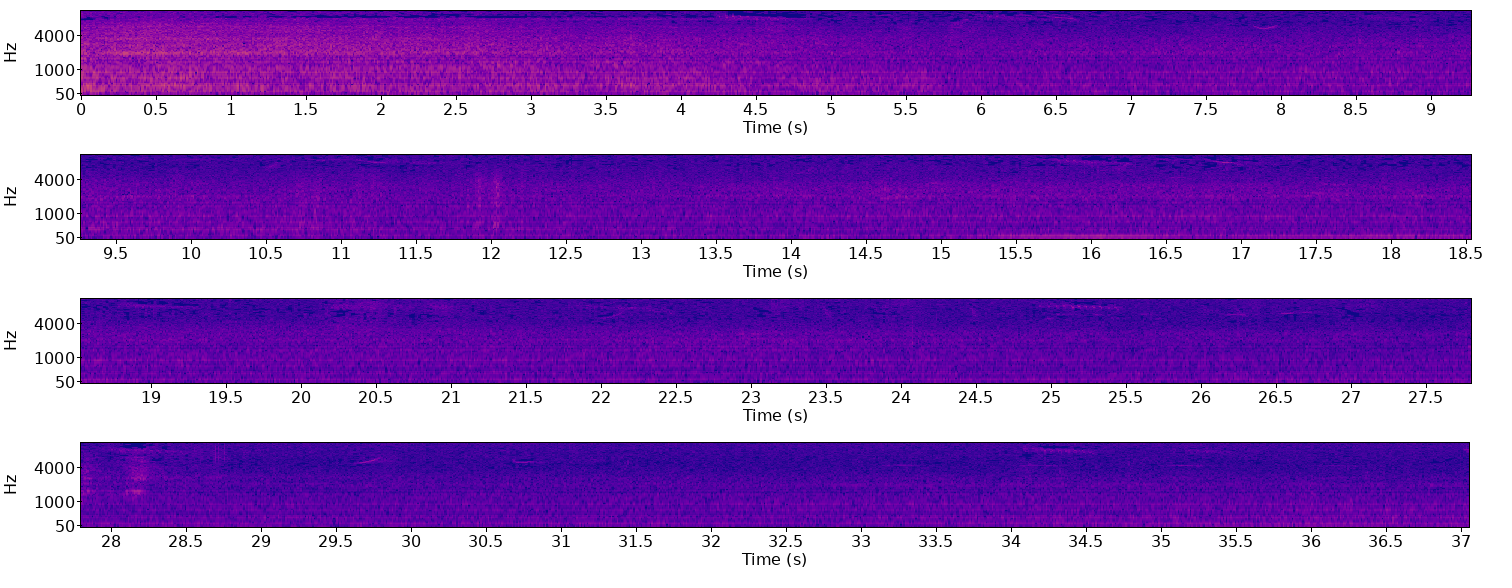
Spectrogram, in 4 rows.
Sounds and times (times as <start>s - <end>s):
Railroad car, train wagon: 0.0s - 37.0s
Train: 0.0s - 37.0s.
